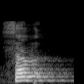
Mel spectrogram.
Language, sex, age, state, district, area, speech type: Maithili, male, 60+, Bihar, Samastipur, urban, spontaneous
